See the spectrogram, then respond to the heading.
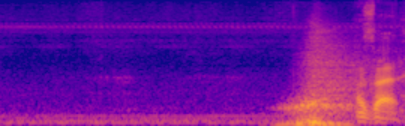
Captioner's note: whoosh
